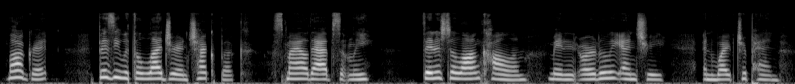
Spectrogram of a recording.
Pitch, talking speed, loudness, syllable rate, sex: 245 Hz, 165 wpm, -18 LUFS, 5.9 syllables/s, female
